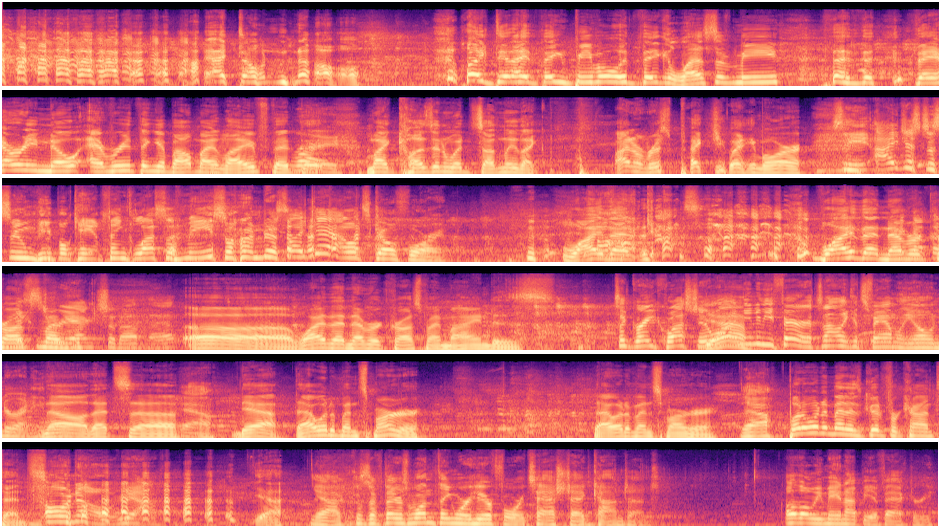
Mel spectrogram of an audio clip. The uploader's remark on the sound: Live from Uncle Bud's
